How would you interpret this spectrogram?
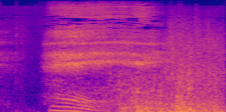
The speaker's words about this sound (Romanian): Vine o furtună groaznică pe mare.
